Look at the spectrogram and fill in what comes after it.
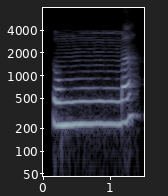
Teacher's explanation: تا کو نرمی سے میم کے اوپر غنہ کرتے ہوئے, جب بھی نون اور میم کے اوپر شد داری ہو, ڈبلیو کی طرح کا سائن ہو, تو وہاں پر ہم نے ناک میں آواز لے جا کر غنہ کرنا ہوتا ہے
